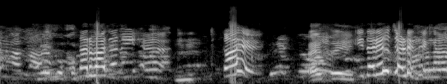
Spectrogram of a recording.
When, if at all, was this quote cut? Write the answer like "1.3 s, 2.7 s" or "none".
none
